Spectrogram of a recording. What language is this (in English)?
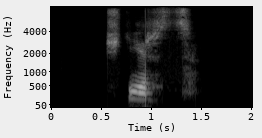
Latgalian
